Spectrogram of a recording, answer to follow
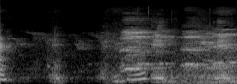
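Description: Wild boars grunting: a single short grunt about half a second in, then a run of rough grunts through the second half.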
